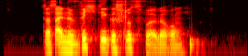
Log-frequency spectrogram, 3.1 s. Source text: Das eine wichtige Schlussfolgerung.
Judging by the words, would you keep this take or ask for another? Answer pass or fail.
pass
